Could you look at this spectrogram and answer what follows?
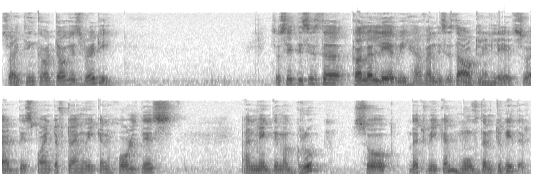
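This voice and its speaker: A young man with an Indian English accent teaching a drawing livestream, unhurried and halting, with many fillers. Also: medium pitch, vocal fry, dark tone. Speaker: art tutor.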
